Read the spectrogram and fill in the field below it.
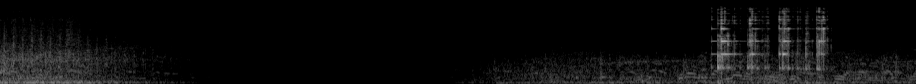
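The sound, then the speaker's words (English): A few bright glass clinks ring out as a glass of brandy is set down and served, following a burst of muffled rustling and a stretch of near silence, with a low murmur underneath. “One glass of brandy as requested.”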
